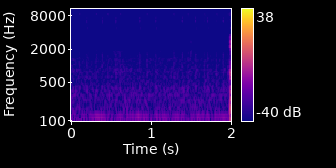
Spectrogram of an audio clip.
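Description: Faint, rapid clicking of computer keyboard keys: a quick run of key presses with a steady low hum underneath.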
